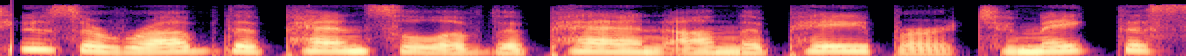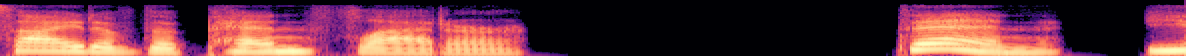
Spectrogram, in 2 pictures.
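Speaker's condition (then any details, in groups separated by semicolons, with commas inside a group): No condition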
